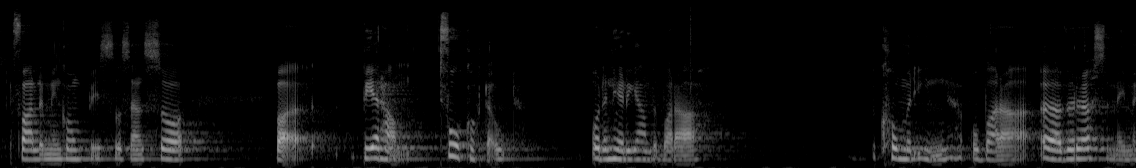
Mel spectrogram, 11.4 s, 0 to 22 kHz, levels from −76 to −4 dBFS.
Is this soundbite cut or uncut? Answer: uncut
